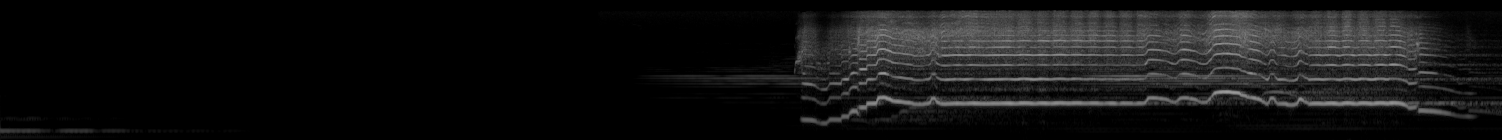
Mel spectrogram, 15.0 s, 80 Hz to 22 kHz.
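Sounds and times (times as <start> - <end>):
solo flute melody: 0.0 - 1.5, 8.0 - 15.0
faint steady drone: 0.0 - 1.6.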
